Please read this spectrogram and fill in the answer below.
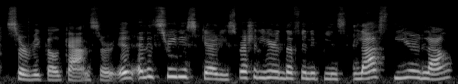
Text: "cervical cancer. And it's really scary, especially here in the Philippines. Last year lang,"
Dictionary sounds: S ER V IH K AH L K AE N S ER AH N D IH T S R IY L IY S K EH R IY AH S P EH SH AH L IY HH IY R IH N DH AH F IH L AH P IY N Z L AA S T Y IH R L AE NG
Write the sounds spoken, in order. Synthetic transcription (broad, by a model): S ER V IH K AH L K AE N S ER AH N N IH T S R IY L IY S K EH R IY AH S P EH SH AH L IY HH IY R IH N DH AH F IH L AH P IY N S L AA S T Y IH R L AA NG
